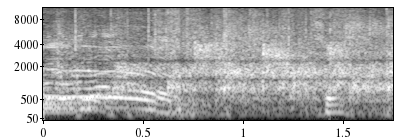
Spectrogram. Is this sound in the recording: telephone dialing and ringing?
no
